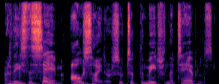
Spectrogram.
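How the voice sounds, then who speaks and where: A man's voice: medium pitch, very animated, fairly quick, slightly rough, dry recording, studio quality. A man playing a fierce, embittered farmer defending his land, with an Irish accent, in a dramatic film monologue. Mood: embittered, accusing.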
